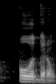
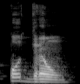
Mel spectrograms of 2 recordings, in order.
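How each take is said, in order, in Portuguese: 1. A força não está na última sílaba. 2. A força está na última sílaba. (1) "Eu não falo podrão" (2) "A força está no drão, está na última"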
